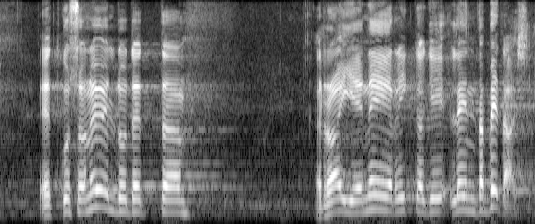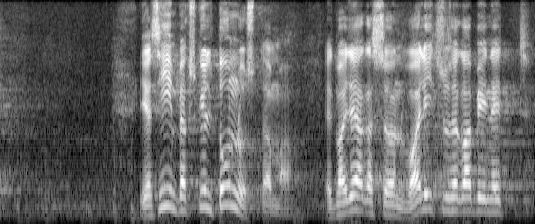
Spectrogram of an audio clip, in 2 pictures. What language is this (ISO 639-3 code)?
est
